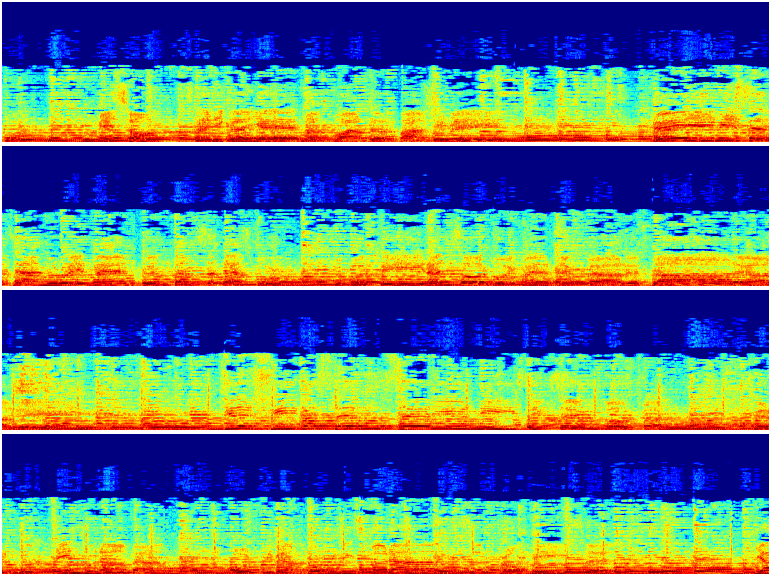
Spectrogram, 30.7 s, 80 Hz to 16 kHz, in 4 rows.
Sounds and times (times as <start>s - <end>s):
Musical instrument: 0.0s - 30.6s.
